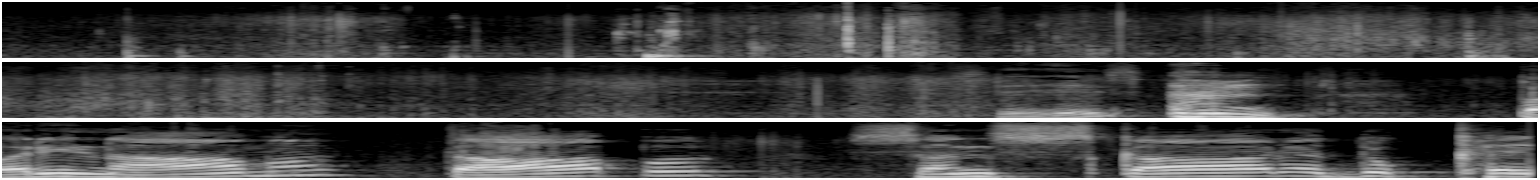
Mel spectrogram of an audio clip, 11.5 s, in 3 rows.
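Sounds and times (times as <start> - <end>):
person sipping water: 0.3 - 6.4, 7.0 - 7.6
speech: 6.4 - 11.5.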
